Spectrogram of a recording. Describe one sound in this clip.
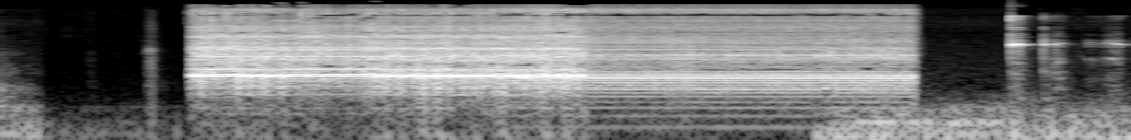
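A small electric grinder whirs loudly and steadily.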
